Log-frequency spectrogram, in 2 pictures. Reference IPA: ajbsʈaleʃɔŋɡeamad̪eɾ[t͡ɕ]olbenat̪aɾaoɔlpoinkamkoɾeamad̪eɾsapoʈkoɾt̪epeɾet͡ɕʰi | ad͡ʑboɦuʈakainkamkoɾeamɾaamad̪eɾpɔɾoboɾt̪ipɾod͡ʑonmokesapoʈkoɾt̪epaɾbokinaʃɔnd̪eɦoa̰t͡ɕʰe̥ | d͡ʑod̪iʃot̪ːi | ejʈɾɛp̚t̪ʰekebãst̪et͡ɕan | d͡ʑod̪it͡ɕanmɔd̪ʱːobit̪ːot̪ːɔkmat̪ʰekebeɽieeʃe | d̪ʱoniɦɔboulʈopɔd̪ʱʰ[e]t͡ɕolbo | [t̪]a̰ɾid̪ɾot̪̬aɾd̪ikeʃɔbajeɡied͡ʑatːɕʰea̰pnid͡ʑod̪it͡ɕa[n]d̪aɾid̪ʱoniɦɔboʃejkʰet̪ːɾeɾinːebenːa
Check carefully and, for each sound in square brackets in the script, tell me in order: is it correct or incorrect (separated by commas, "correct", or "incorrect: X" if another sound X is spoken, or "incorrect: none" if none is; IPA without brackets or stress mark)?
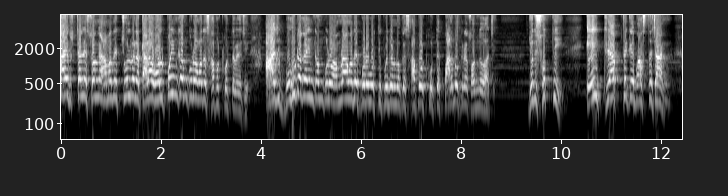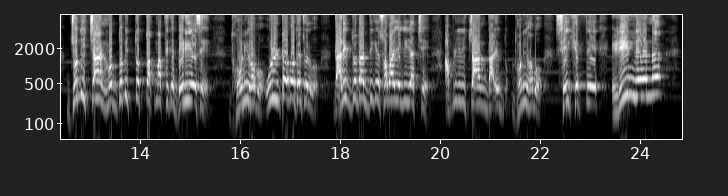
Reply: correct, correct, incorrect: d̪, correct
